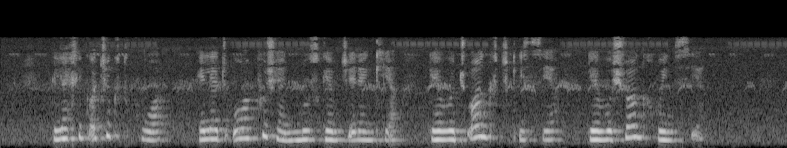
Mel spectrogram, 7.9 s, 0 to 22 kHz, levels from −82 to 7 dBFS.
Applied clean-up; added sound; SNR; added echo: none; Insect; 19 dB; none.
